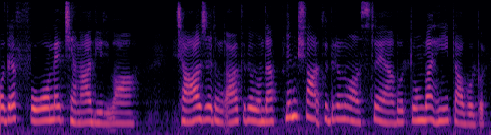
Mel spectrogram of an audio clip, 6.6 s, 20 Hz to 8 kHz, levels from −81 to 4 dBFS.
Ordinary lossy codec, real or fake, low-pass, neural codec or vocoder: none; fake; none; codec, 16 kHz, 1 kbps, FunCodec, trained on Chinese and English, 50 frames a second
